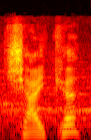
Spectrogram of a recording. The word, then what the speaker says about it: Chaika: And so the thing is that my mum came up to us this morning and just said, it's actually Chaika, or pronounced Chaika.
